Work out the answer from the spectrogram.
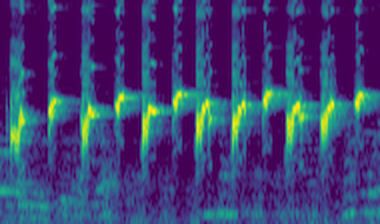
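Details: A sooty-headed bulbul in persistent song, a long quick series used as a lure for birds of its kind: eleven clear, slurred chirps in under four seconds, each sweeping briefly downward.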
